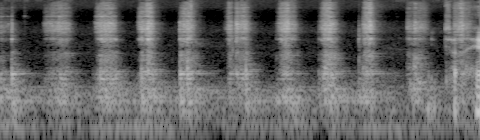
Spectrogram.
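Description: Stainless-steel threaded fitting being screwed by hand onto a samosa machine's auger housing, the metal threads rasping in short strokes, about two a second, as the hand turns and regrips.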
